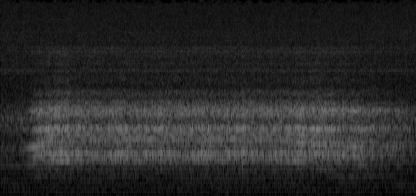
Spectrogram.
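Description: Simulated steamboat whistle from the model's Quantum Titan sound decoder, played through small onboard speakers: one long steady blast of several tones sounding together, starting just after the beginning and fading near the end.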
